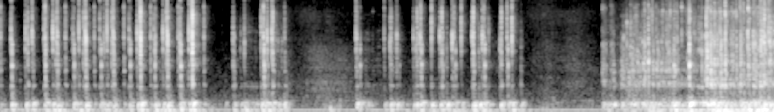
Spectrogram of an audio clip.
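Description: Long nails type on a full-size black plastic computer keyboard with hollow plastic keys, making bright, sharp clicks and clacks in quick, uneven bursts with short pauses. A steady low hum runs underneath, and the typing ends in a denser, faster clatter.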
